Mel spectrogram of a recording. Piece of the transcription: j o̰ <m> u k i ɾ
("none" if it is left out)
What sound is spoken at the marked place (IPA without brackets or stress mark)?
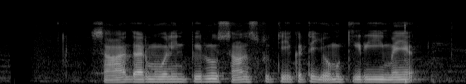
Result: m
